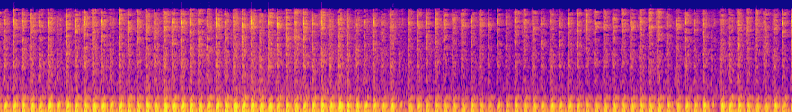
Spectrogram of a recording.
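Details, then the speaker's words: Honda Supra Fit (first generation) single-cylinder, warm engine: uneven lumpy idle that stalls and stumbles only when hot, hard to start; ignition parts (spool, CDI, regulator, coil) checked fine, automatic decompressor on the camshaft suspected and inspected next. "Mati dia. Nah, seperti itu dia, berebek-berebek. Kita tes ulang. seperti itu teman-teman, dia pincang-pincang."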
